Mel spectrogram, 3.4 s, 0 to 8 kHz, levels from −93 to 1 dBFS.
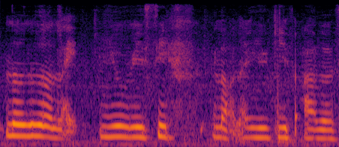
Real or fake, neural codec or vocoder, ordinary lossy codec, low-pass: fake; vocoder, 44.1 kHz, 128 mel bands, Pupu-Vocoder; none; 7.2 kHz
